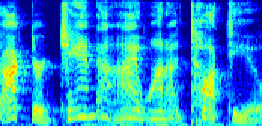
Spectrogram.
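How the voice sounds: A man performs a put-on character voice. He speaks at a fairly slow pace.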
